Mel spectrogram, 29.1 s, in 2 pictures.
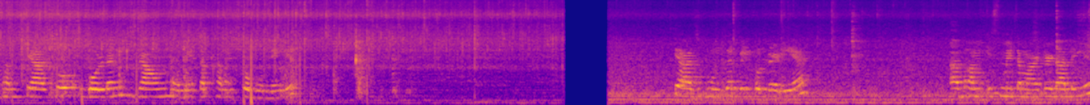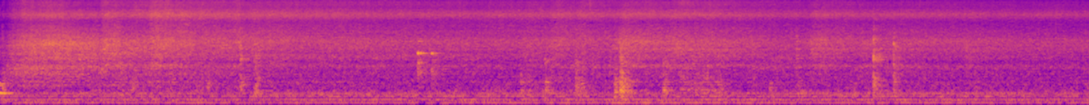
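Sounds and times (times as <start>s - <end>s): tomatoes sizzling in hot oil: 0.0s - 7.6s, 14.5s - 29.0s.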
